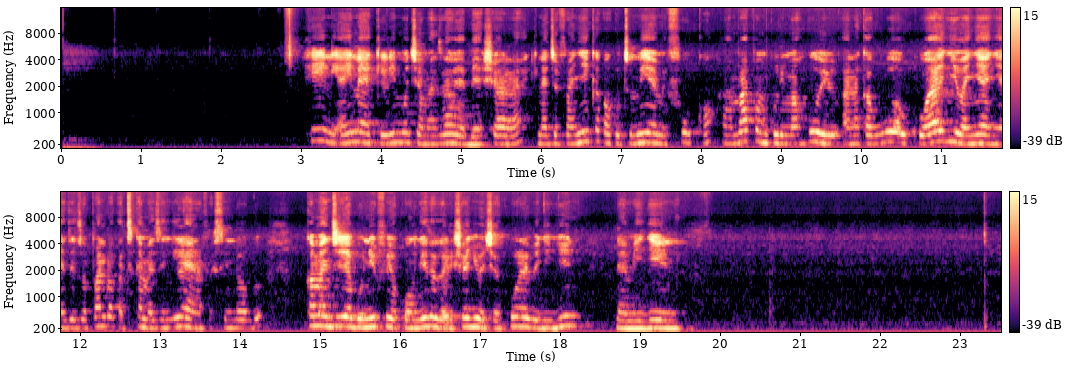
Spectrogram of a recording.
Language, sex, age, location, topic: Swahili, female, 18-24, Dar es Salaam, agriculture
